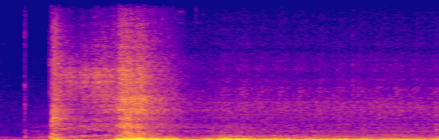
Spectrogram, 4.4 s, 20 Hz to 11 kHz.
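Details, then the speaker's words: 1965 Sunbeam Tiger roadster, carbureted 289 V8, given a couple of throttle taps before starting: short crank, catches at once with a rising rush and settles into an even, deep, steady idle; normal cold start. "Let's start this little roadster up and listen to her purr. Since it is a carbureted car, I'm going to give it a couple taps."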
